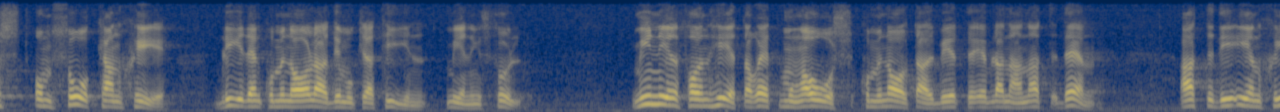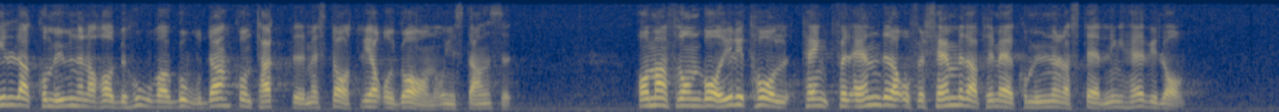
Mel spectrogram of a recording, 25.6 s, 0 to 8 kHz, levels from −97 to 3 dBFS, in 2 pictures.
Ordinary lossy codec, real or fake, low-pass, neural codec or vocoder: Opus, 24 kbps; real; 7.2 kHz; none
